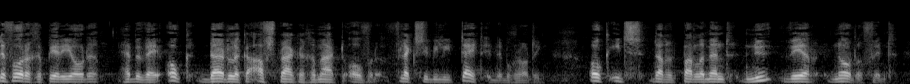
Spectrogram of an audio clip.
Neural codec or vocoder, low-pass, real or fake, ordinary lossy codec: none; none; real; none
